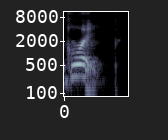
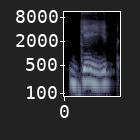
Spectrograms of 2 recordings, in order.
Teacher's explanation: So maybe we're talking about clusters that have R's in them, like in the word grape. So that G and that R are reduced to just the G, and then we have gape instead of grape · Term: cluster reduction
